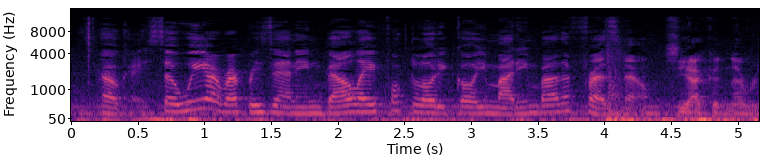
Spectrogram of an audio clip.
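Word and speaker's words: Ballet Folklórico y Marimba de Fresno: Okay, so we are representing Ballet, Folklorico y Marimba de Fresno.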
